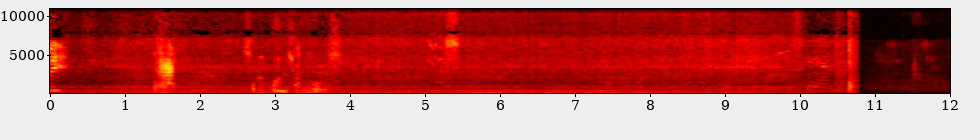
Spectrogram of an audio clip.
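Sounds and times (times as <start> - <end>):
supermarket hum and din: 0.0 - 10.8.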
